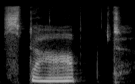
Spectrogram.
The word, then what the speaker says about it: stopped: Stopped. Sounds like a t.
